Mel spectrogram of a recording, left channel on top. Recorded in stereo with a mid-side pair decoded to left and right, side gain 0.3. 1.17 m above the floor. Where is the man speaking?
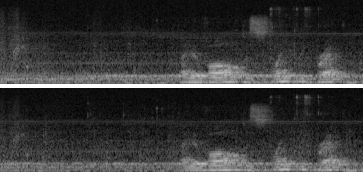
55° left, 3.5 m.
